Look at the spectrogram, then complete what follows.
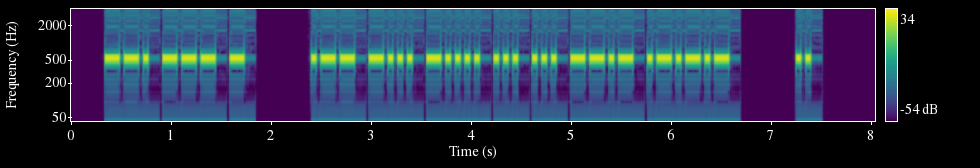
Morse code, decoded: GOT WB6SSQ. I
